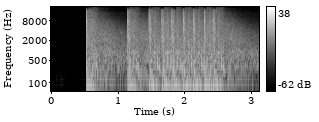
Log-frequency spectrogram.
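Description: Rapid bursts of loud pistol gunfire in a Roblox game, the silencer leaving the sound unchanged: one sharp shot, a pause, then a quick run of evenly spaced shots with lingering reverberant tails.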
